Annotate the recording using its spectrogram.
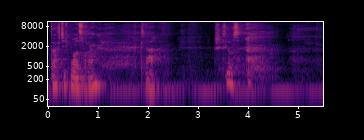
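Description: A young woman asks a question softly, close by.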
